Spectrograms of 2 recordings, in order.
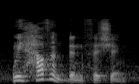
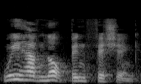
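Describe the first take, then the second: First: Have not is contracted into one word. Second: Have not is said as two full words. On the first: "So the sentence becomes" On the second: "Have not can be contracted to haven't"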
